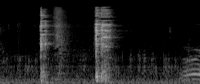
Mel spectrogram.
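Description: A metal spoon clinking twice against a pot and a plate, the second clink, about a second in, louder and ringing briefly.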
